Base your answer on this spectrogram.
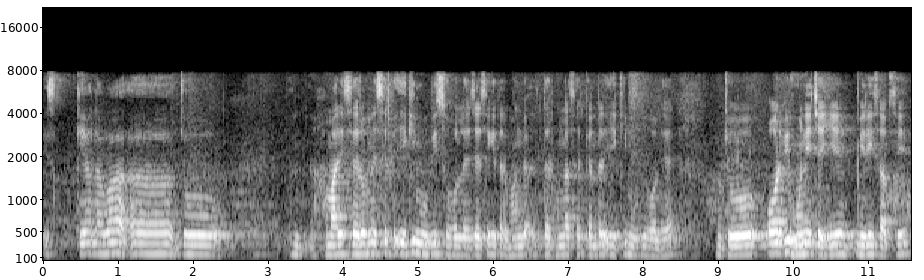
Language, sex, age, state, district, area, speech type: Hindi, male, 30-45, Bihar, Darbhanga, rural, spontaneous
